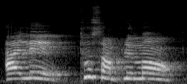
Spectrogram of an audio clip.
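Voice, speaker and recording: A woman's voice: sits high, fairly bright tone. Woman bragging on a funny live stream, slips into broken english on purpose, muffled echoey audio. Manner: boastful, switches into deliberately broken English. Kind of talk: comedic live stream chat. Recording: dull echoey room audio.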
